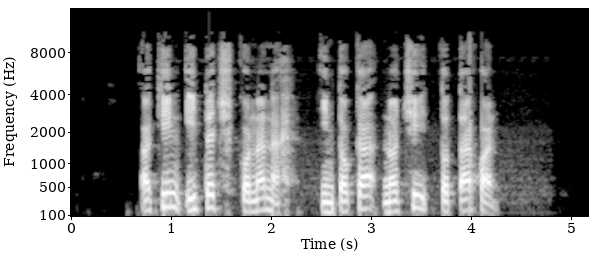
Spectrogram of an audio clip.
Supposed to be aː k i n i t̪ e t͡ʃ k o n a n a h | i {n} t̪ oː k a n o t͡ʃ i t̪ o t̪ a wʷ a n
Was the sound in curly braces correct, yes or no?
yes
